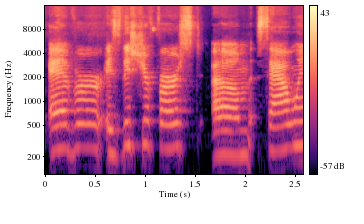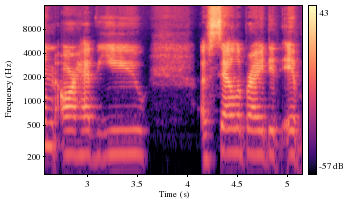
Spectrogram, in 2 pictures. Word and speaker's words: Samhain: Sam is actually spelled like Samhain but it's pronounced salan I've heard it pronounced so in but it's the majority is salan or someone I am doing research this year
